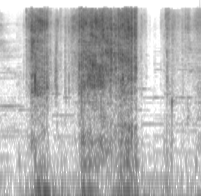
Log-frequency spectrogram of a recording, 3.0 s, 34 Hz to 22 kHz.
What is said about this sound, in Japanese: というわけで、参考文献、たった1冊しかないんですけど、購入しました。その開封をします。じゃーん。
